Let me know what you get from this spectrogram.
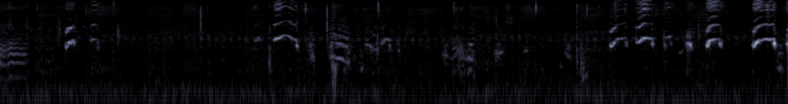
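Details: Nursing street puppies: scattered faint squeaks early on, then a run of thin, repeated rising-falling whines toward the end, over a low continuous rumble.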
